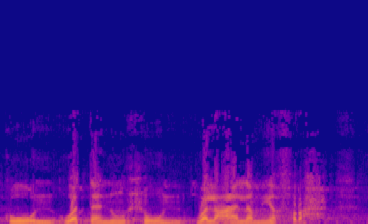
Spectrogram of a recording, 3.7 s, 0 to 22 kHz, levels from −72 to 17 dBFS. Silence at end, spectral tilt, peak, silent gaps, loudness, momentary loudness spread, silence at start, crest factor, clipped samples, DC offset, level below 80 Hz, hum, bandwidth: 0.1 s; -6 dB/octave; 0 dBFS; none; -15 LUFS; 9 LU; 0 s; 16 dB; under 0.1%; under 0.1%; -50 dBFS; none; 11.5 kHz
